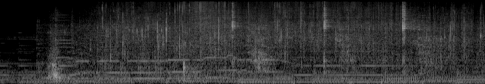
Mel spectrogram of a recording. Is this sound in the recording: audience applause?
no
